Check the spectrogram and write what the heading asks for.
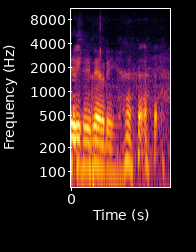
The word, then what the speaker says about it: Nebrija: ¿Así que se pronuncia? Sí, Nebrija.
